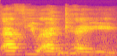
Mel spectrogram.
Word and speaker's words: Funke: my name is spelled f u n ke my last name is Funk we don't pronounce the E because my family is like really pretentious we just like you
